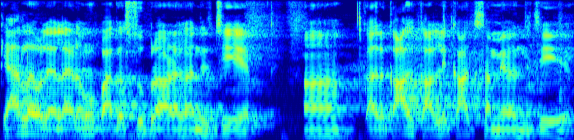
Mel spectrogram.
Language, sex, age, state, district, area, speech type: Tamil, male, 30-45, Tamil Nadu, Cuddalore, rural, spontaneous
